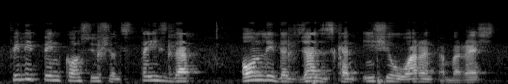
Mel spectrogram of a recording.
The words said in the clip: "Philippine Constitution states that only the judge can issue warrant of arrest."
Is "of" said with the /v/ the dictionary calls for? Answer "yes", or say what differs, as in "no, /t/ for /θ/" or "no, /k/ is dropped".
no, /b/ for /v/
